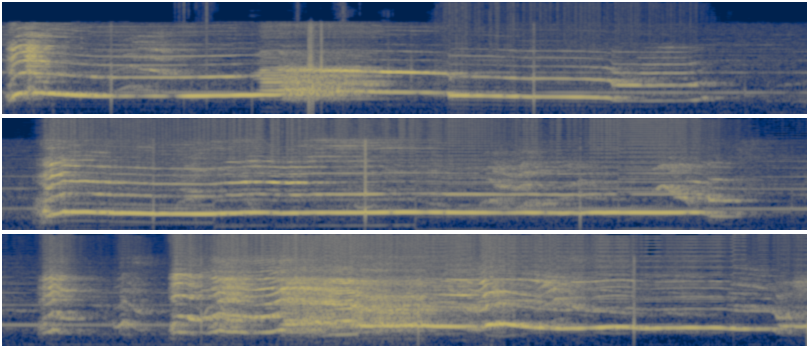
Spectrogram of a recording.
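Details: Basenji named Bruiser howls along with a tornado siren tested every Friday at a fire station down the road. Long sustained howls bend up and down in three bursts, with brief quiet gaps, over the siren's constant tone.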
